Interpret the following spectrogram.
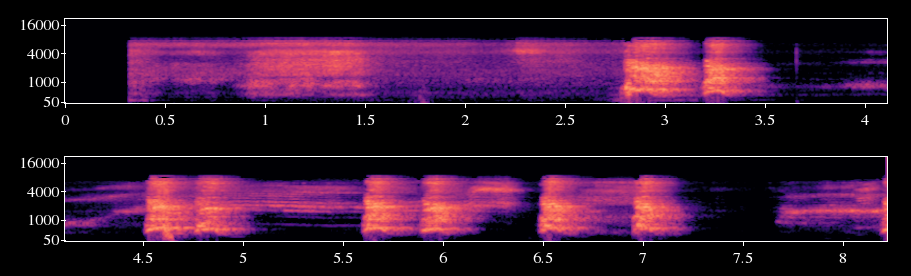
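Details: Female labrador retriever that hates cats, barking at a cat shown on a computer screen: a low grumble, then sharp single and paired barks, with a high meow-like sound from the screen in between.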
